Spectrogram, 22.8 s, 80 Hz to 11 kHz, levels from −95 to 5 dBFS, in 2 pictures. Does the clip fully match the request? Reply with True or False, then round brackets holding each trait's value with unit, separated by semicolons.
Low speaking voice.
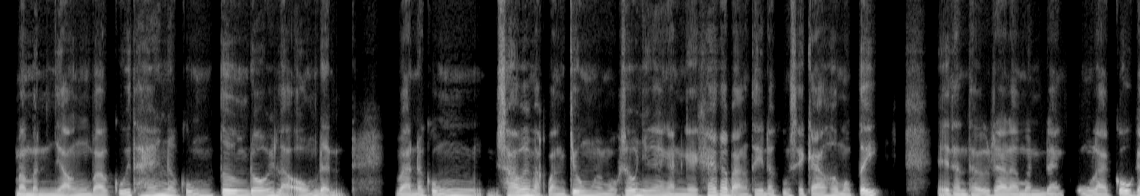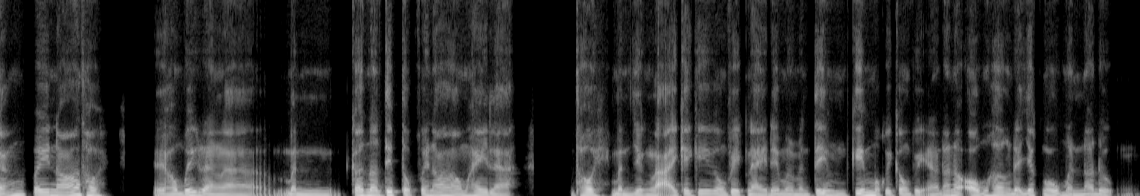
True (120 Hz)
